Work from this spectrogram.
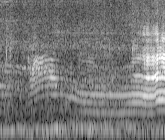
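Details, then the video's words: Domestic cat, angry at a hand waved in front of him, gives quiet, drawn-out wavering meows that dip and then rise at the end, with a low background hum. "coolest angriest cat on the planet"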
